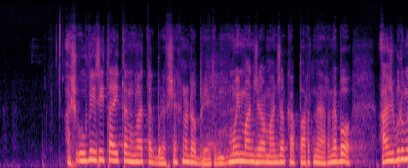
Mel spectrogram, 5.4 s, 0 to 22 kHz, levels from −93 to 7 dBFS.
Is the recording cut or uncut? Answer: uncut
